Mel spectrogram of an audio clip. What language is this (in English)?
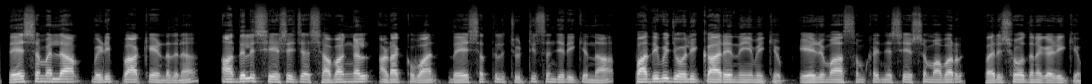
Malayalam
